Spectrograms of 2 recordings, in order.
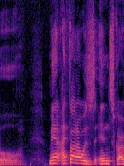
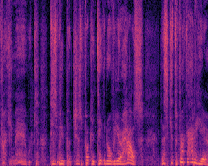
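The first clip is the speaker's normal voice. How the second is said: hushed stage whisper, under the breath. Retelling what a man whispered in the garage, imitating a whisper. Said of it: "and he's whispering".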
